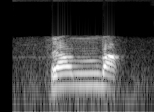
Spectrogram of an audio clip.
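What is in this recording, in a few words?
"lombok", Indonesian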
